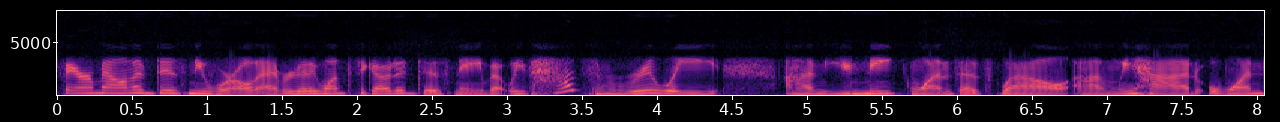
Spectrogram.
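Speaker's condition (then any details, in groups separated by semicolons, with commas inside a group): No condition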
